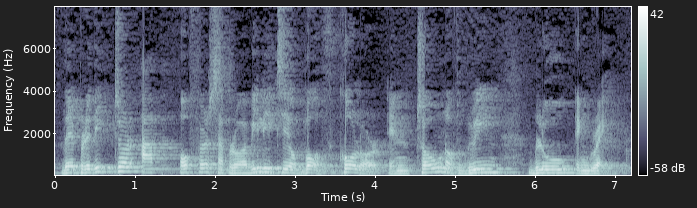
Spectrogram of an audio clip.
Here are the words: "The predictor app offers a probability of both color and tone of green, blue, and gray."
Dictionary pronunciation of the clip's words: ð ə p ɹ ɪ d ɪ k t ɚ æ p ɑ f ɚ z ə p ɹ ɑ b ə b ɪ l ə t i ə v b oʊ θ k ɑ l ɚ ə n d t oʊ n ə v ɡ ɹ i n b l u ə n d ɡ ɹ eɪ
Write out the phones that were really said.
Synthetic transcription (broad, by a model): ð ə p ɹ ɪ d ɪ k t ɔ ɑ p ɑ f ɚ s ə p ɹ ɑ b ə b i l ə t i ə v b oʊ θ k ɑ l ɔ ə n t oʊ n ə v ɡ ɹ i n b l u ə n ɡ ɹ eɪ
